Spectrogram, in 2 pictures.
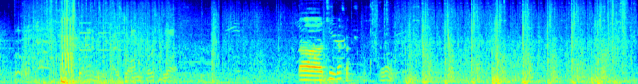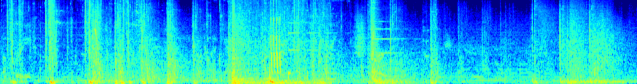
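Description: Crossbow bolts fire with sharp twangs and thuds.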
